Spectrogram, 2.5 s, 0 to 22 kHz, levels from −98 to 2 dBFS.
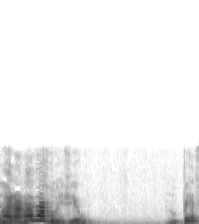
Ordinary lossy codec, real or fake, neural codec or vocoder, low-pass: none; real; none; none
